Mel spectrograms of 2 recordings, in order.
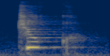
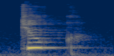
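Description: The two takes are said the same way.

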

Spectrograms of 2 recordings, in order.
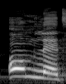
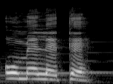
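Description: First: The E is silent, with no extra vowel. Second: The E is sounded as an extra vowel. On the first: The speaker calls it right. "it's pronounced as omelette" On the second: The speaker calls it wrong. "not omelette. This E is silent"

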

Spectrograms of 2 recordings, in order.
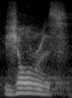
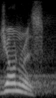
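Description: First: It is said with a French accent. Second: It is said with a plain English accent.

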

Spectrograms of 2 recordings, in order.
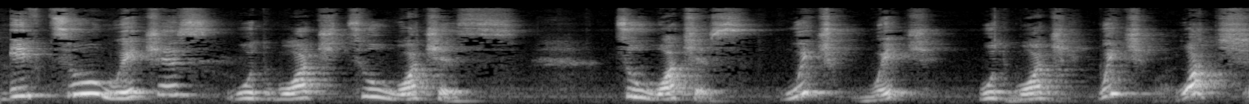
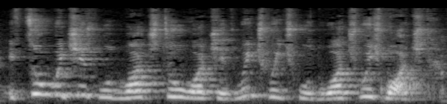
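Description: First: It is said slowly. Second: It is said fast.

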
